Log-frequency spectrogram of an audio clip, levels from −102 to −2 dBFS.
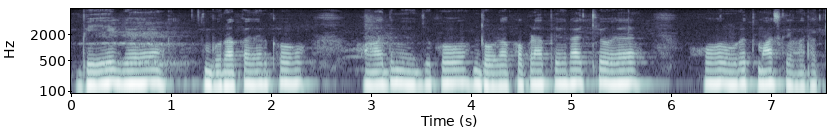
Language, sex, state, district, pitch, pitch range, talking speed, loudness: Marwari, female, Rajasthan, Nagaur, 145 Hz, 140-150 Hz, 125 wpm, -15 LUFS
